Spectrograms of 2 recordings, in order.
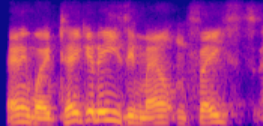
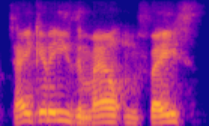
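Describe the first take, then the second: First: Higher, mock-casual stoner goodbye; a lightly voiced dazed stuntman; stoned Dave's farewell. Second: Higher, breezy stoner sign-off; a lightly voiced spaced-out buddy; stoned Dave's farewell. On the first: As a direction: toss off a breezy, high farewell. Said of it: "he goes". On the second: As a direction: repeat the farewell, lightly and high. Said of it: "he just goes".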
